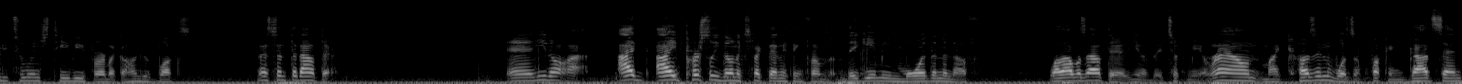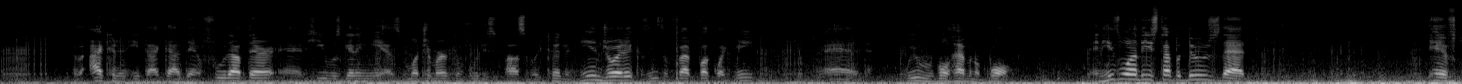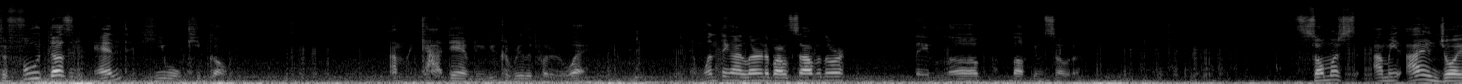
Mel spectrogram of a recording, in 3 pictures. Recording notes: Episode 2 in my car.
